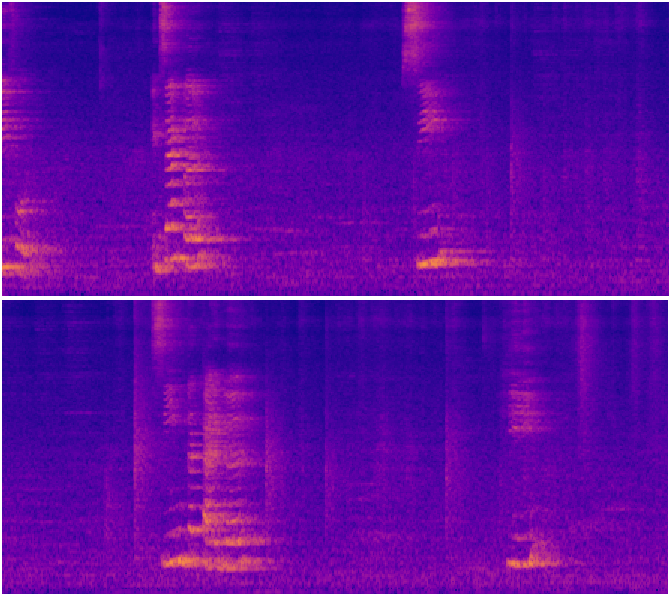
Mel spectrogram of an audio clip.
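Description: A young woman speaks slowly and clearly in bursts, close by, with short pauses.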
